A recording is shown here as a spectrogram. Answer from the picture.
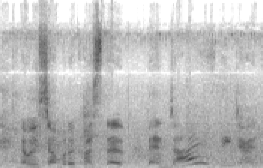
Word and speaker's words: Bandai: It's Bandai, not Bandai.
